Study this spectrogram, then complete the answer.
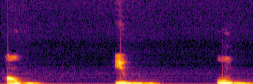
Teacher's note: زبان موو ہوگی، تھوڑی سی موو ہوگی، جس کی وجہ سے اس لیٹر کے اندر استطالت والی کوالٹی آ جاتی ہے، جو اس لیٹر کی صفت ہے جس سے یہاں پر زبان تھوڑی سی موو ہوگی.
